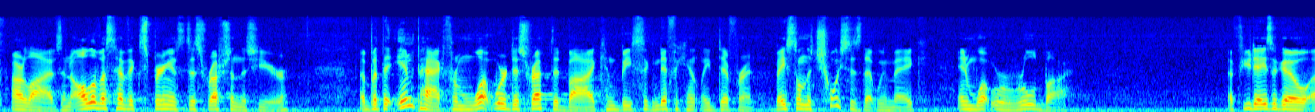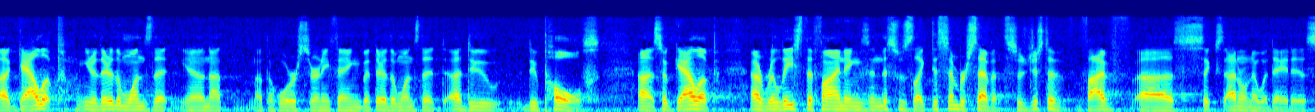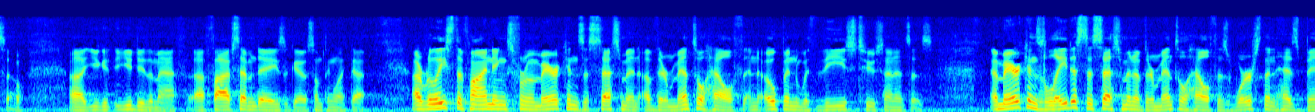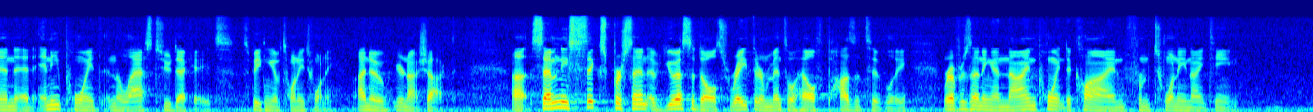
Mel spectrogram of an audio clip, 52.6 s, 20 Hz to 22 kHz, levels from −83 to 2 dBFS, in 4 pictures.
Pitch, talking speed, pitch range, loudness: 125 Hz, 195 wpm, 115-140 Hz, -28 LUFS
